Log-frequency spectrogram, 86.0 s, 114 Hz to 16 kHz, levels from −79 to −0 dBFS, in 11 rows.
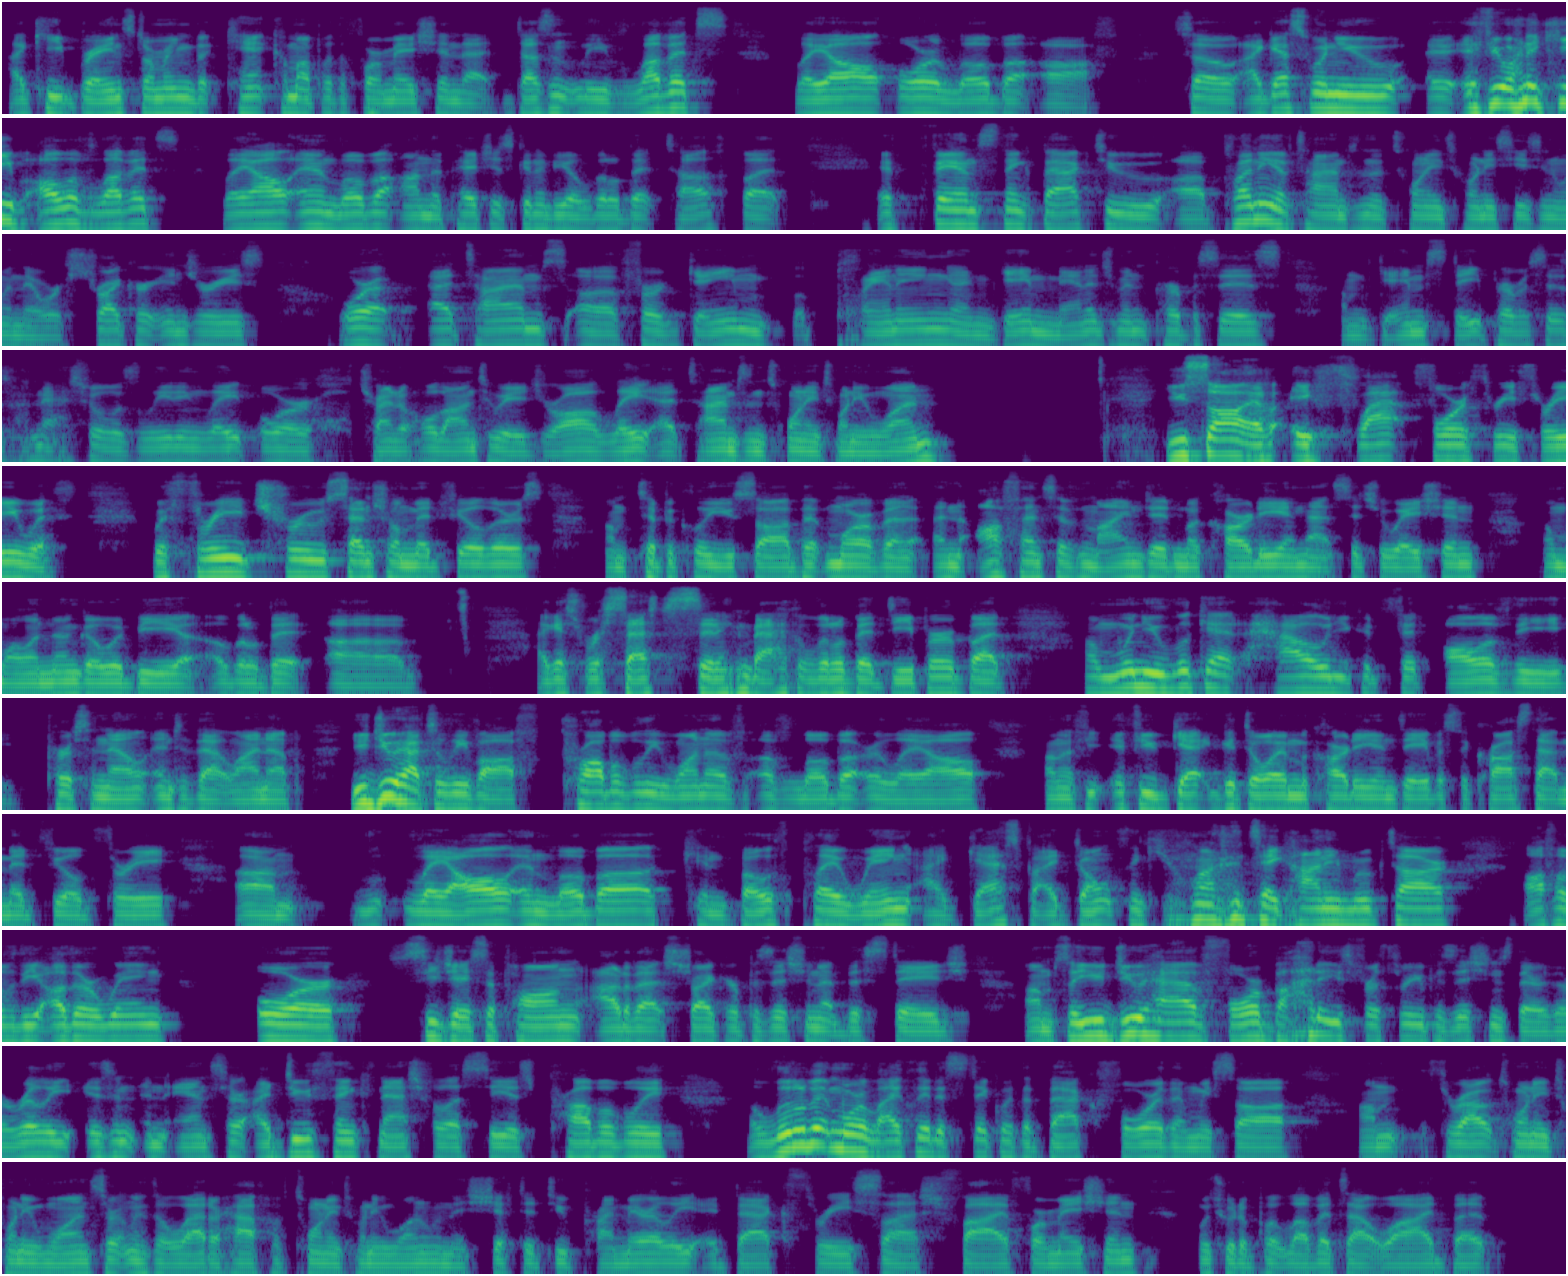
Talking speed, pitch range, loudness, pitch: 200 wpm, 100-120 Hz, -28 LUFS, 110 Hz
